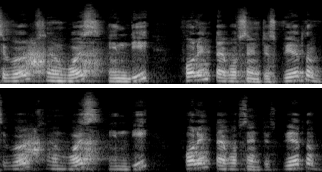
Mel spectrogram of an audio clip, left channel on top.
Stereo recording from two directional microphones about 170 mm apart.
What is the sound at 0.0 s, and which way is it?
Speech, 40° left (ahead or behind).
